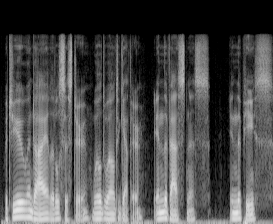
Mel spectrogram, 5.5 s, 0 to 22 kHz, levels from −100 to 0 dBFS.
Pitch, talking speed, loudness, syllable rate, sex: 100 Hz, 145 wpm, -18 LUFS, 4.7 syllables/s, male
